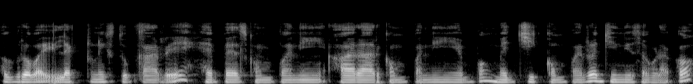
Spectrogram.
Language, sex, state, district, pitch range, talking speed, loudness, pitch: Odia, male, Odisha, Nuapada, 105-115 Hz, 140 wpm, -20 LUFS, 105 Hz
